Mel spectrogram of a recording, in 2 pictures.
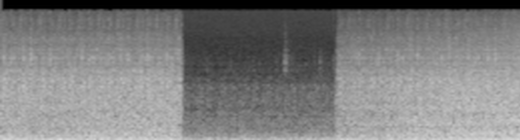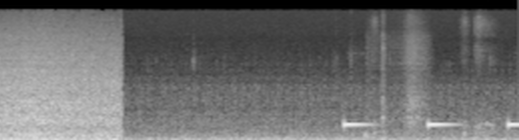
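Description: A truck engine rumbles steadily, louder at times and muffled at others.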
